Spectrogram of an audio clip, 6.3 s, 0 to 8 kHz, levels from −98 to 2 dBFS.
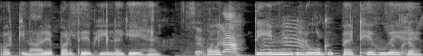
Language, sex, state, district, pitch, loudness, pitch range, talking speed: Hindi, female, Uttar Pradesh, Lucknow, 230 Hz, -13 LUFS, 215-245 Hz, 115 wpm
